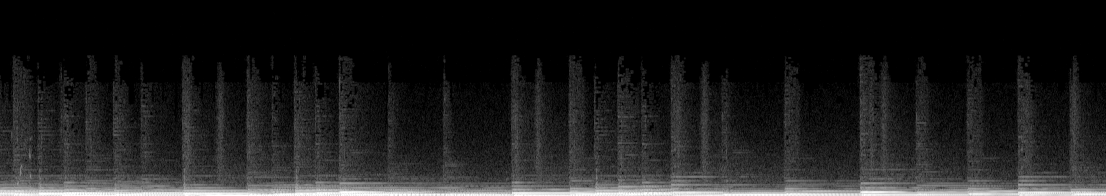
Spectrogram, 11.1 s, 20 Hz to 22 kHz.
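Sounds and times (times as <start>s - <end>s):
gentle plucked melody: 0.0s - 11.0s.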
